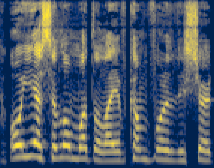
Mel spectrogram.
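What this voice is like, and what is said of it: Put-on Russian accent. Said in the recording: “I came in that Russian accent.”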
